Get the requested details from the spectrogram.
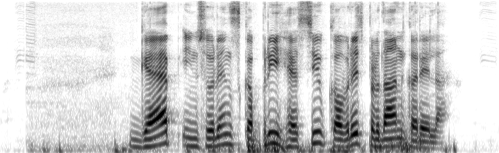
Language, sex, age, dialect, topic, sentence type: Bhojpuri, male, 18-24, Western, banking, statement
